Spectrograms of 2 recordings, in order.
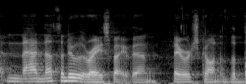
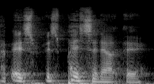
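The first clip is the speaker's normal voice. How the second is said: British slang line; 5 dB quieter than usual. Retold or imitated. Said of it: "they say it's pissing outside".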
